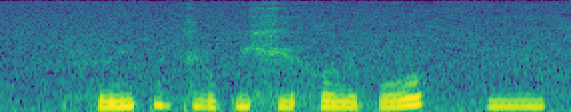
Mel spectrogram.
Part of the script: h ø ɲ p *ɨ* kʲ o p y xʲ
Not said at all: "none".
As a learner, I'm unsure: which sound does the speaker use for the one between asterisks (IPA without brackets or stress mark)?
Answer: y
